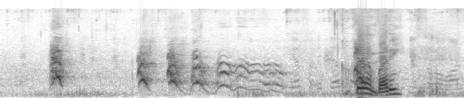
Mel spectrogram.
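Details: Dog at Central Bark, urged on with 'go get the puppy', giving short sharp barks and yelping yips, some with wavering whine-like tails, spaced irregularly over a few seconds with low rumbling background.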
